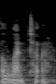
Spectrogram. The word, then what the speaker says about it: Alenta: wrong, I will correct It is basically spelled how it sounds. Alenta. Like L-E-N-T-A.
